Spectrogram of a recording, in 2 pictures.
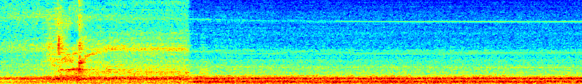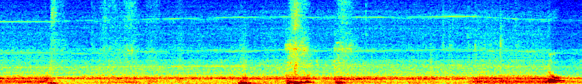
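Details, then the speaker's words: Quadriplegic smoker using a cough assist machine, pulling on armrest to help: steady machine blowing roar with brief airflow switches and faint breathy efforts; assisted cough brings nothing up. "i'm gonna go one more cycle and then i'll try it for you it's probably not working because i know i'm on camera"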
